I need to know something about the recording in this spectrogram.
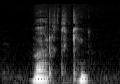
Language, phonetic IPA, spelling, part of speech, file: Polish, [ˈvartʲci], wartki, adjective, LL-Q809 (pol)-wartki.wav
